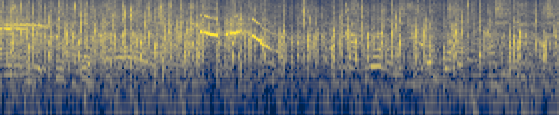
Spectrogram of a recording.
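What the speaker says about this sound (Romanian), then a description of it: "Aplauze pentru Ștefan încă o dată." Crowd applause at a downhill mountain-bike race award ceremony, steady dense clapping filling the scene with a brief whistle-like squeal midway and babbling voices underneath.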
